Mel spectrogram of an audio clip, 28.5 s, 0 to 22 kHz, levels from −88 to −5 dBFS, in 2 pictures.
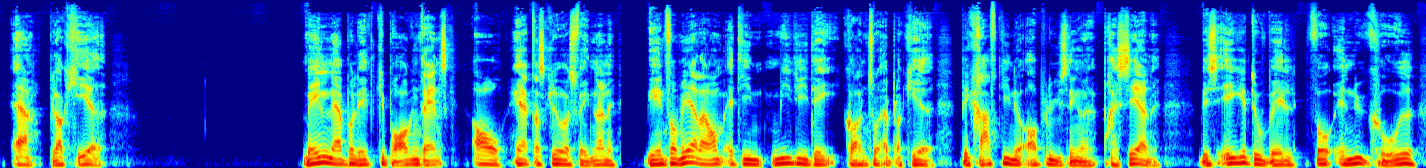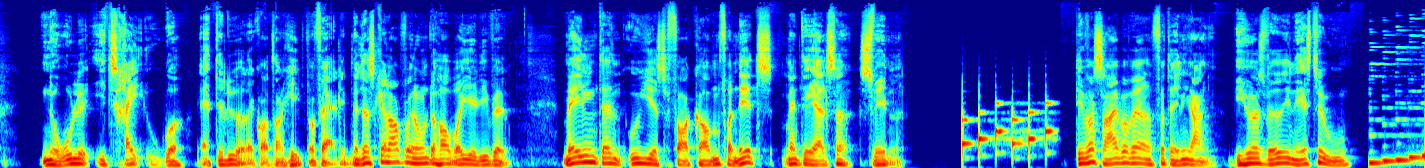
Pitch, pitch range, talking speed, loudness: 105 Hz, 95-120 Hz, 175 wpm, -18 LUFS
